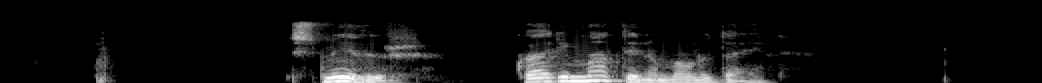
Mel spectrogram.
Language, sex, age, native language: Icelandic, male, 50-59, Icelandic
